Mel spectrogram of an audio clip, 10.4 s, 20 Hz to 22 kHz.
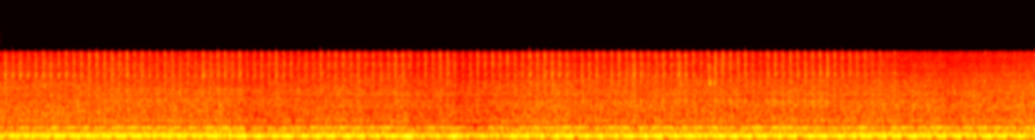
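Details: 2001 Ford Mustang Cobra at idle with a fast, even ticking of about three clicks a second over a deep engine hum; owner suspects the throwout bearing, not confirmed.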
